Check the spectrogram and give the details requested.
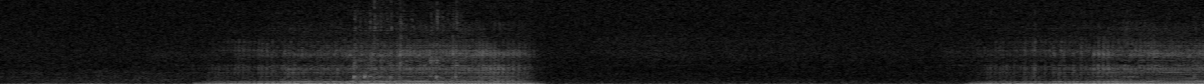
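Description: Two loud, rough, rattling snores on the in-breath, separated by a quiet pause; heavy adult snoring.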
